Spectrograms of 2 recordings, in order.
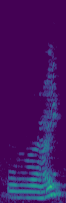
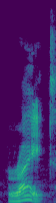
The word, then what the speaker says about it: right: Right. Right. It is right. The W is silent.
